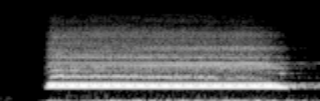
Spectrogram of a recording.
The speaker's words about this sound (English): The train was coming closer. I could hear its bell ringing and the cry of its whistle.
